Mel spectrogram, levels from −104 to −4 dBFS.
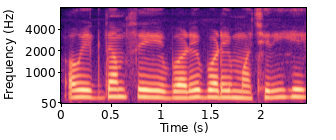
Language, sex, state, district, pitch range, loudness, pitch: Chhattisgarhi, female, Chhattisgarh, Raigarh, 205-225 Hz, -14 LUFS, 220 Hz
